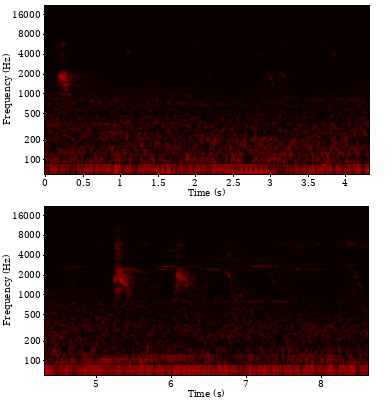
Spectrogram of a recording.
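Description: Faint, scattered bird chirps: short falling calls every second or so, one louder chirp about five seconds in, over a faint steady low hum.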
